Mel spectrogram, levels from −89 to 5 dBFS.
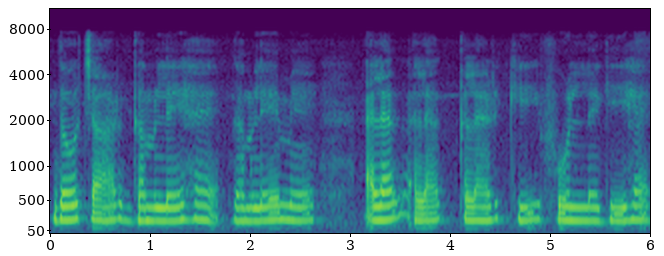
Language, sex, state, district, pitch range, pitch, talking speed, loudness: Hindi, female, Himachal Pradesh, Shimla, 190-210 Hz, 195 Hz, 130 wpm, -18 LUFS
